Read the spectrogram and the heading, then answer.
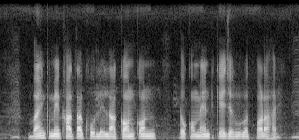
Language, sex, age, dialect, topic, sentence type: Magahi, male, 18-24, Central/Standard, banking, question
